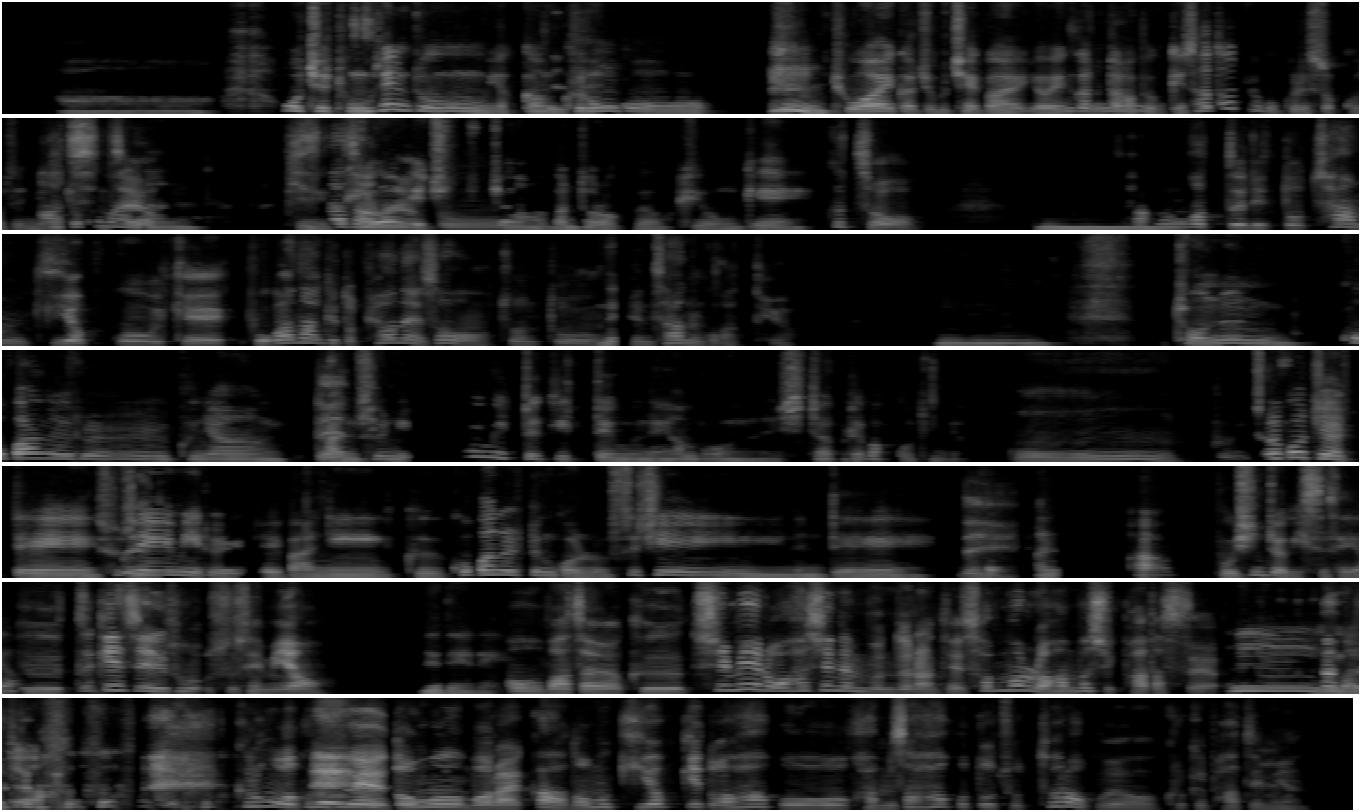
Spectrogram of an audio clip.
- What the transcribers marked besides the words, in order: other background noise; throat clearing; teeth sucking; unintelligible speech; laugh
- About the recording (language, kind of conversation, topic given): Korean, unstructured, 요즘 가장 즐겨 하는 취미는 무엇인가요?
